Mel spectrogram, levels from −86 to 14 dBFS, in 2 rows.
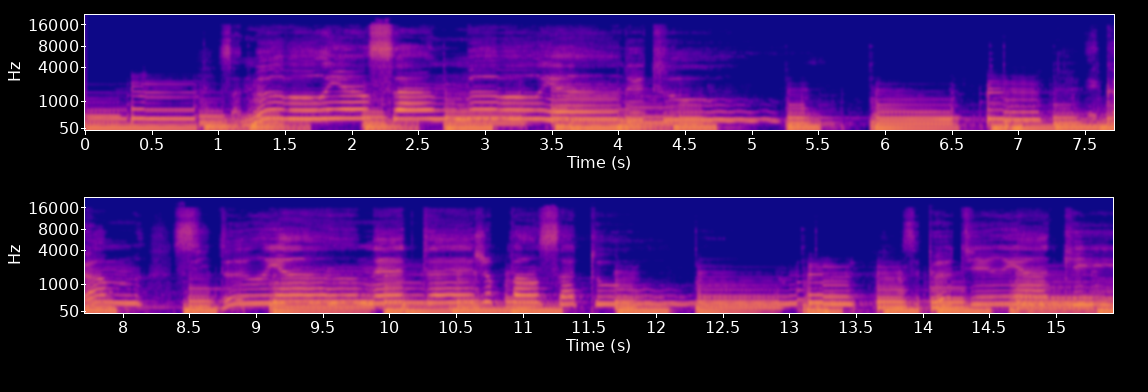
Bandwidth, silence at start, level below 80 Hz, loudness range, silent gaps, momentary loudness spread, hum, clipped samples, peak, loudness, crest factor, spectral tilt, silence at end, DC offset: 16 kHz; 0 s; -28 dBFS; 3 LU; none; 7 LU; none; under 0.1%; -6 dBFS; -24 LUFS; 16 dB; -7 dB/octave; 0 s; under 0.1%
